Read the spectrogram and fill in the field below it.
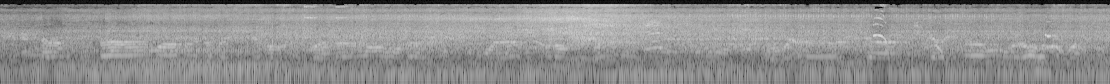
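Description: A heavy truck engine rumbles as it slowly approaches.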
